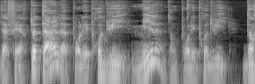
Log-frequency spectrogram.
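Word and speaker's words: Miele: Par exemple, Delon a essayé d'acheter un four de marque 1000, bon je le prononce à l'allemande, 1000, et son dossier a été refusé.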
